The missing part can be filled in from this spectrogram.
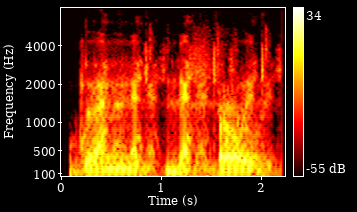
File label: robot voice planet destroyed fx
